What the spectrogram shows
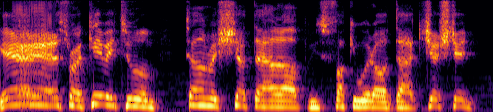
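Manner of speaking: put-on slightly drunk character voice. Voicing a tipsy dragonborn cheering on a kick: tipsy dragonborn voice. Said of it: "you hear the dragonborn like".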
